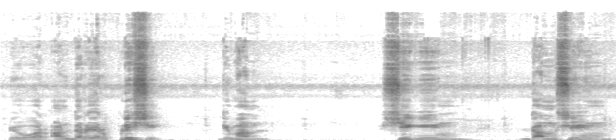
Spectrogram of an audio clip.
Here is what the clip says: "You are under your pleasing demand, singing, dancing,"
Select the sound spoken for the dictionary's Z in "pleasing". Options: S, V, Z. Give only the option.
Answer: S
